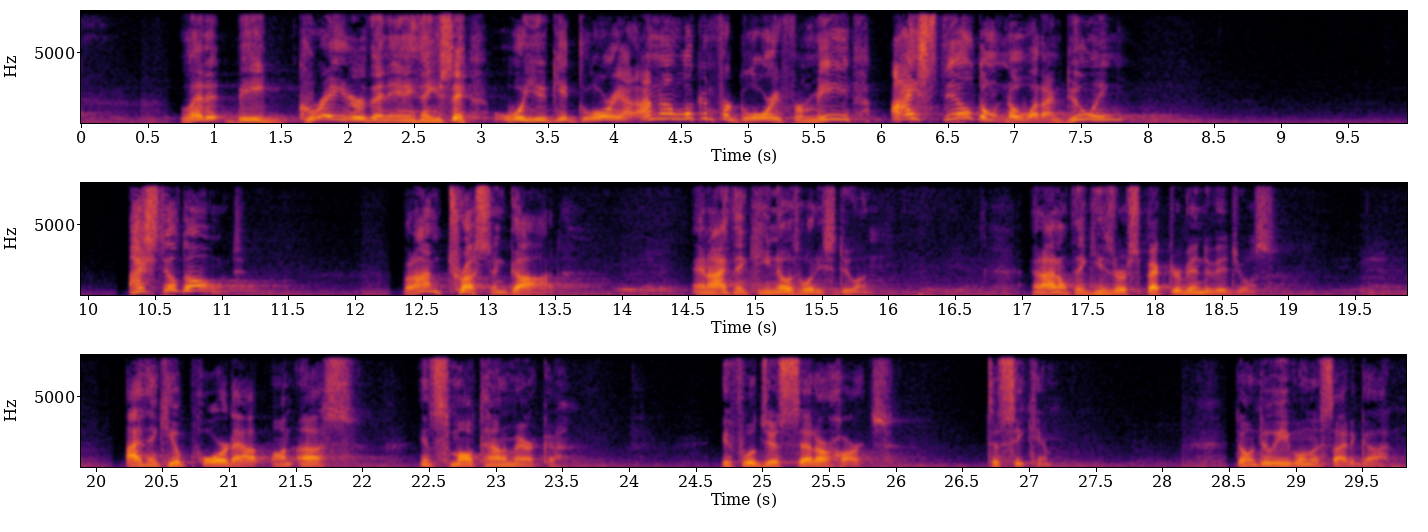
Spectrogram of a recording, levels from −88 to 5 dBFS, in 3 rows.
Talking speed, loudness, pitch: 160 wpm, -21 LUFS, 130 Hz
